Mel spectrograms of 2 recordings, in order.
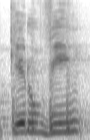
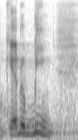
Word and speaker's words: querubim: Então, queruvim, e se pronuncia queruvim, não querubim.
